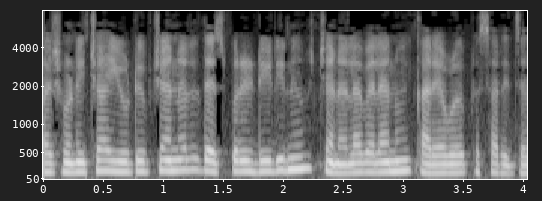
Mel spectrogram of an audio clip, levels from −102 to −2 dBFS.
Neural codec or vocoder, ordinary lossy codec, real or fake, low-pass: none; none; real; none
